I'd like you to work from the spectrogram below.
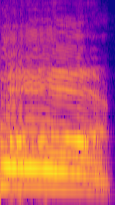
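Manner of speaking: very loud, high startled yell; surprised shout. Real, not acted. Watching the tank get hit, loud shocked shout. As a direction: jolt out a shocked Oh.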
